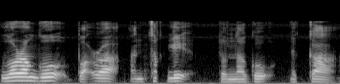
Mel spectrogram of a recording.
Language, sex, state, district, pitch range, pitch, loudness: Garo, male, Meghalaya, South Garo Hills, 125-155 Hz, 145 Hz, -19 LUFS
